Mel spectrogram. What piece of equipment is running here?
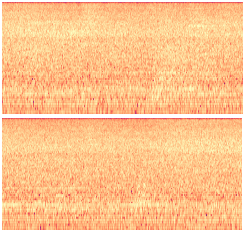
pump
